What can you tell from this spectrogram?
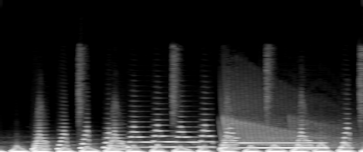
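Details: Loud, bouncy plucked and brass-like comic music with a sliding synth sweep, and no animal sounds.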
